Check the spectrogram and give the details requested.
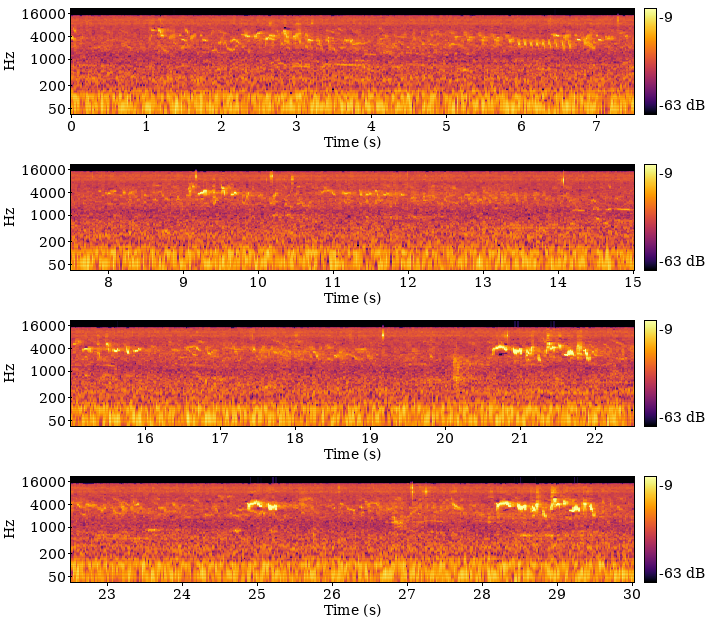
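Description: Several songbirds singing short, scattered chirps and trills, a few louder phrases standing out in the second half, over a steady low background rumble.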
